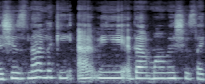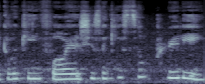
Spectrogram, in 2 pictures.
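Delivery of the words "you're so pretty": bashful, soft, shy, sweet little voice. Retelling a compliment from a stranger in a sweet, soft, shy voice. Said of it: "she was being so shy".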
